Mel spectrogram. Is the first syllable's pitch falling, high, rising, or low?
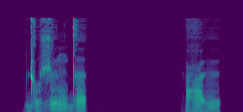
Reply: low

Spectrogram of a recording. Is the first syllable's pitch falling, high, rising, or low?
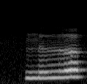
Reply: rising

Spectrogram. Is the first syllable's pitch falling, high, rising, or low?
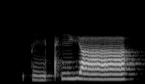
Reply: low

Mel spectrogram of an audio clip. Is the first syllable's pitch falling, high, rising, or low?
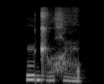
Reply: low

